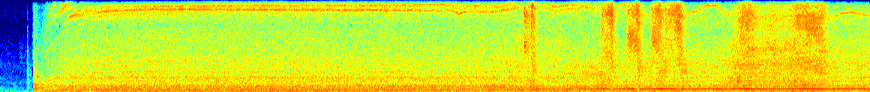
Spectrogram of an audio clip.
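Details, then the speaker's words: Secondhand Sharp Twin Energy vacuum cleaner on first switch-on: motor hum with a steady, prominent high-pitched whistle or squeal that shifts when handled. Owner suspects air being pulled in behind something. "So it is quiet, but there's like a faint whistling noise. In fact, it's not very faint now that I think about it. There's a pretty prominent whistling noise."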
